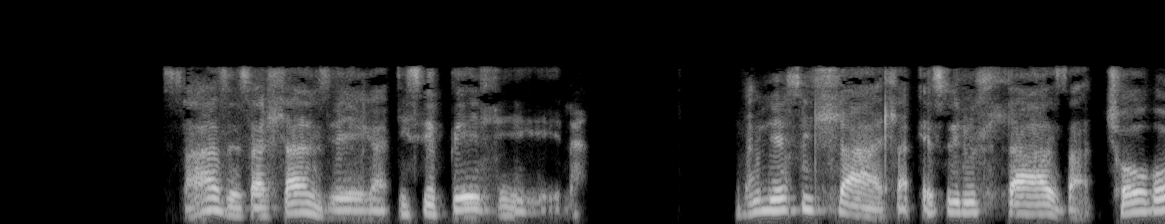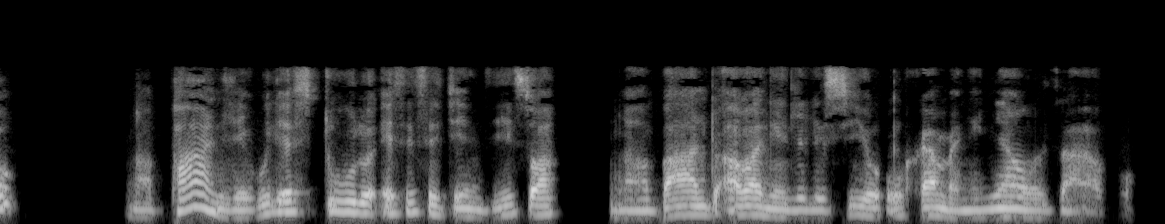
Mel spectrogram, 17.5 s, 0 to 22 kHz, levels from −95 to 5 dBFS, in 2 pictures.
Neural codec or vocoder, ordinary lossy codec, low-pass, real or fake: codec, 16 kHz, 4 kbps, FreqCodec, smaller model; MP3, 48 kbps; 7.2 kHz; fake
